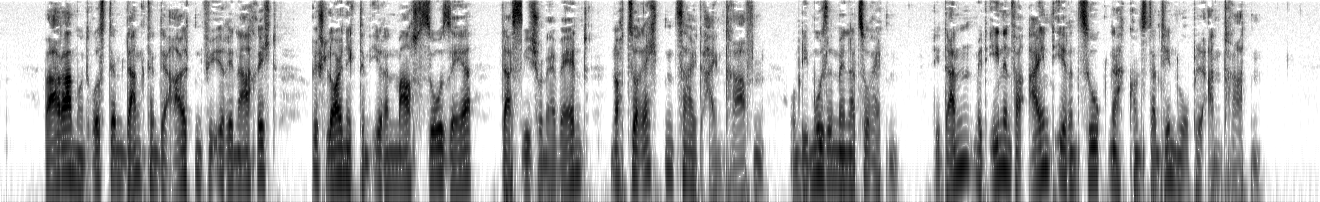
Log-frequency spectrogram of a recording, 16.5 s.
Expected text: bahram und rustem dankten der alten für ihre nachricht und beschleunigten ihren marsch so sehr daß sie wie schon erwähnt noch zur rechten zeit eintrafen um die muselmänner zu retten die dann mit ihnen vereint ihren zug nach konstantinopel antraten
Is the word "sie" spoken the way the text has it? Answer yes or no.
no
